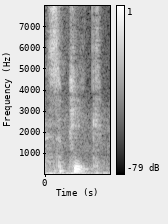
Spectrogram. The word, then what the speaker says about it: Sopheak: cousin Sapani, SOPHANNY, and one of my besties, Sapik, SOPHEAK. My name is pronounced!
